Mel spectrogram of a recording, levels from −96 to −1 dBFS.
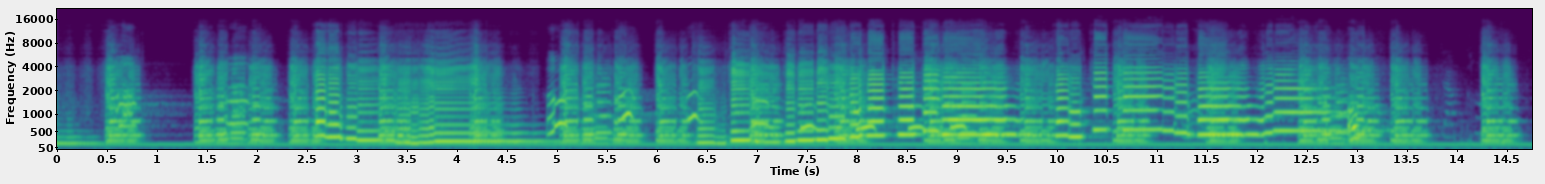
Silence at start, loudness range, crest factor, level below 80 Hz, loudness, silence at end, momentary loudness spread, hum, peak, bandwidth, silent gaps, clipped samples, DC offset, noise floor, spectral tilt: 0 s; 5 LU; 18 dB; -58 dBFS; -17 LUFS; 0 s; 11 LU; none; 0 dBFS; 12 kHz; none; under 0.1%; under 0.1%; -38 dBFS; -5.5 dB/octave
